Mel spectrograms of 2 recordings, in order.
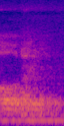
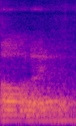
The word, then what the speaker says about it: Ani: And goes to, there's a place called Ani, that's spelled A-N-I, which was a capital of Armenia,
